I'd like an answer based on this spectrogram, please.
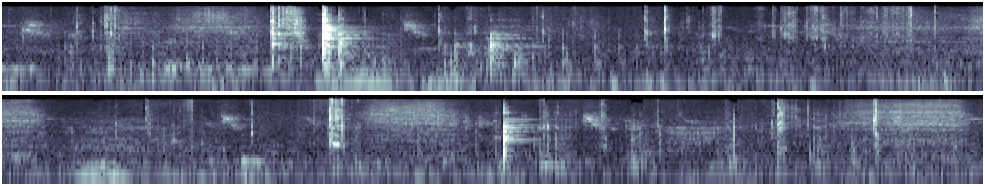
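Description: A knife cutting and scraping crisp green ambarella fruit, with scattered sharp clicks and clinks and crunchy chewing of the fruit.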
